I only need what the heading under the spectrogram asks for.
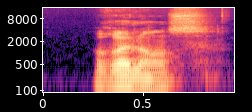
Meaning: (noun) 1. reminder 2. economic revival, boost; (verb) inflection of relancer: 1. first/third-person singular present indicative/subjunctive 2. second-person singular imperative
- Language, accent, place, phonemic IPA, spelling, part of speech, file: French, France, Lyon, /ʁə.lɑ̃s/, relance, noun / verb, LL-Q150 (fra)-relance.wav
